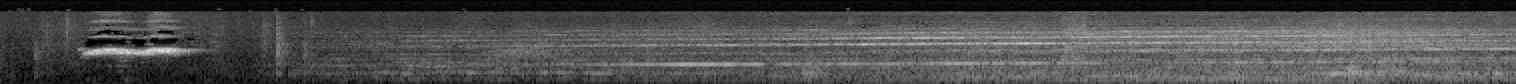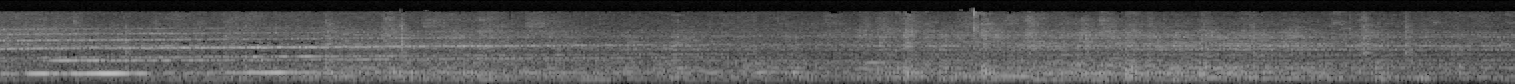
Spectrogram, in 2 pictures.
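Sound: moving train on rails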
